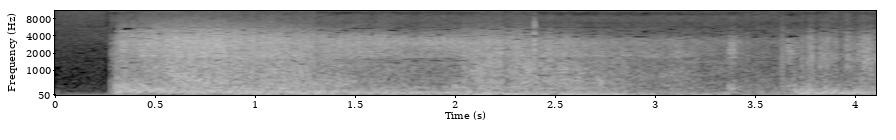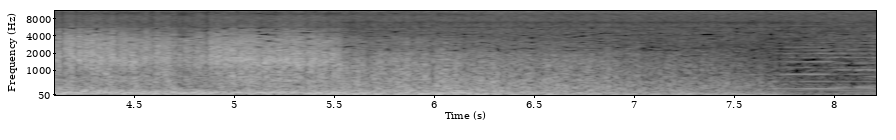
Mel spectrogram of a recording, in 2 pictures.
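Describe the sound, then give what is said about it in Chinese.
Enemy artillery shells exploding on an empty battlefield position make a loud, continuous roaring blast. It surges again partway through, then eases off near the end, with no voices. “敌人的炮弹便在空阵地上爆炸了。”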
